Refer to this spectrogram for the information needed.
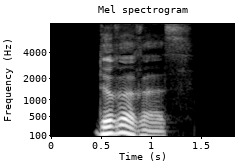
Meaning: strong/mixed nominative/accusative neuter singular comparative degree of dürr
- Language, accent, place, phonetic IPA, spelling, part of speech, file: German, Germany, Berlin, [ˈdʏʁəʁəs], dürreres, adjective, De-dürreres.ogg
